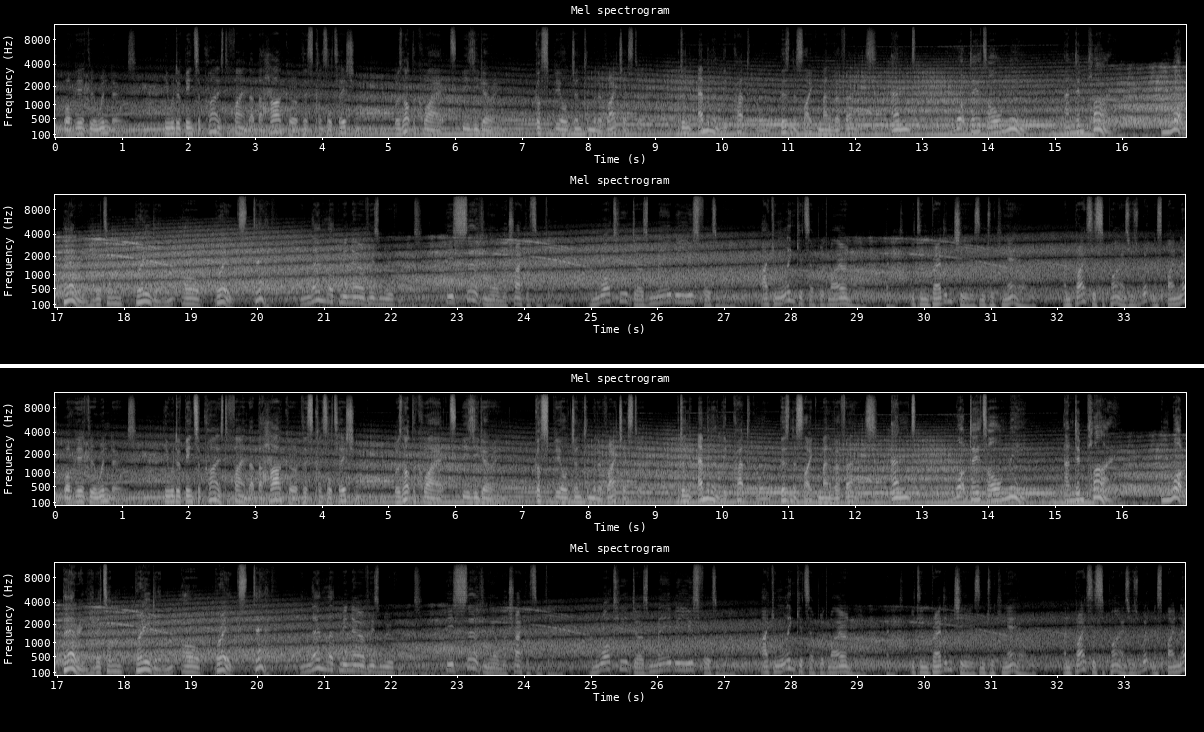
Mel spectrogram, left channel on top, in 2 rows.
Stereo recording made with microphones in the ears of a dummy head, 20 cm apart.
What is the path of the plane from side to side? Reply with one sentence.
In this clip you hear the plane move from right to left.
